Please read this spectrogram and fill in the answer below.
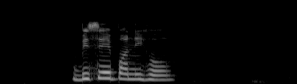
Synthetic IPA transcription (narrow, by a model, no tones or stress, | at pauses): bisejpʌniɦo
